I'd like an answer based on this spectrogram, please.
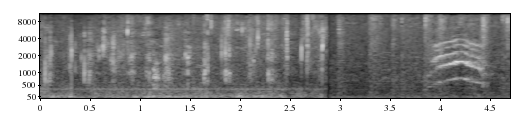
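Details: Crying kitten giving one clear, arched, drawn-out meow near the end, after about three seconds of loud rumbling, crackling background noise.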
